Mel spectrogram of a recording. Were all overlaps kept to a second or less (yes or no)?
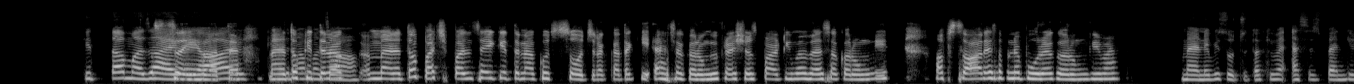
no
